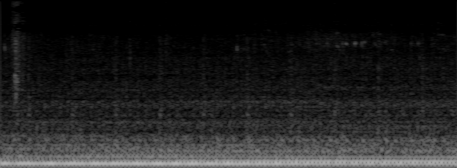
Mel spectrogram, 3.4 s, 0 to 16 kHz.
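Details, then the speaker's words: Ford Transit campervan diesel starts after the Webasto preheater brings coolant to 51°C and the starter battery is charged: steady, even idle clatter with no knock, left idling for the oil to warm. "Right, leave it for a while for the oil to warm up a bit."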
